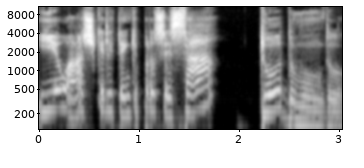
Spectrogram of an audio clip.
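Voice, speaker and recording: At a fairly slow pace, a woman with a medium-pitched voice makes very wide pitch swings, recorded with a dry, close sound and no echo. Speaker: businesswoman. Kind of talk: podcast interview. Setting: studio.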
